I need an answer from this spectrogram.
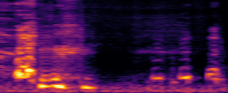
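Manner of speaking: high rising, laughing what; surprised, laughing; caught off guard. Retold or imitated. Friend imitating him caught off guard, laughing surprise. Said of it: "he was like".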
